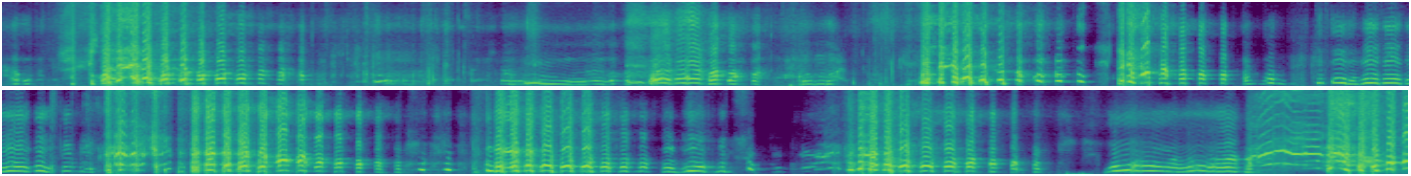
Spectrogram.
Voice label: a 25 year old man, fun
